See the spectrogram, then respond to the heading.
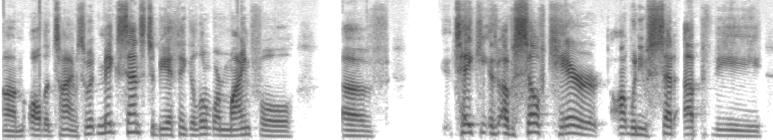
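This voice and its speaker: A man's voice: a little high, expressive, moderate pace, dry recording. A man teaching performance, speaking reflectively and explaining his thoughts in a casual panel talk over a VR headset microphone.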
